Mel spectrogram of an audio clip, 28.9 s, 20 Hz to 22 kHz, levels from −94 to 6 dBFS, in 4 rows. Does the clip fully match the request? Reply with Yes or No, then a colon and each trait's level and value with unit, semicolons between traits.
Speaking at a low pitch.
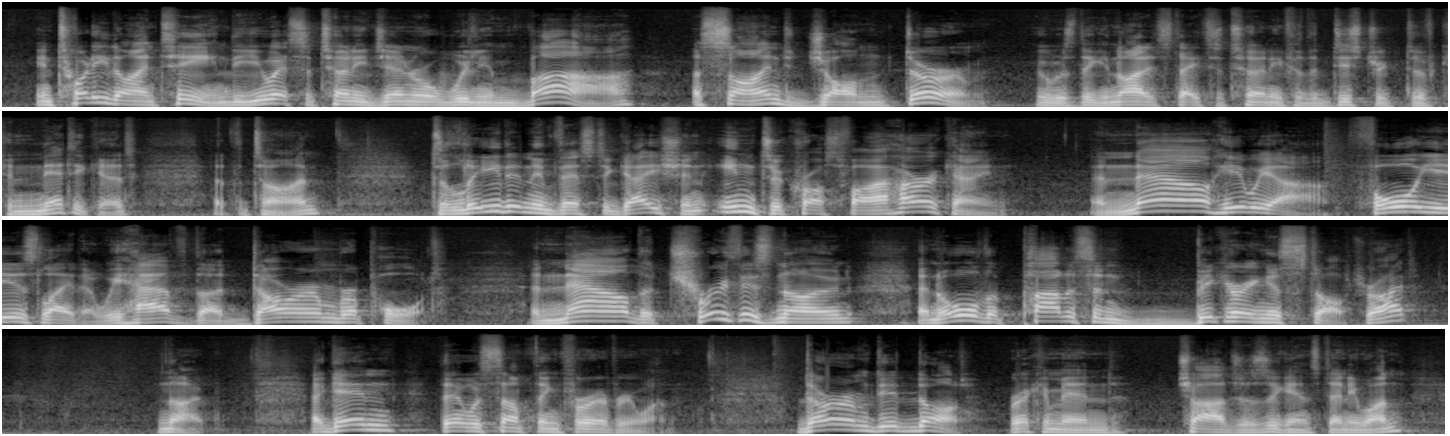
Yes: low, 125 Hz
